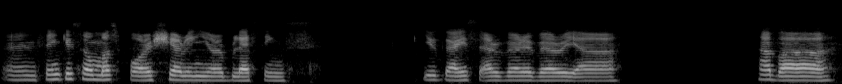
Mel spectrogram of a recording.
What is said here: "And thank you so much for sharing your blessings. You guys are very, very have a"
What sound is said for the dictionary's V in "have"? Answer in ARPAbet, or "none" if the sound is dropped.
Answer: B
